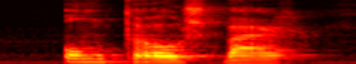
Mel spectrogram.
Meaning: inconsolable
- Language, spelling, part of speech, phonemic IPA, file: Dutch, ontroostbaar, adjective, /ɔnˈtroːst.baːr/, Nl-ontroostbaar.ogg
